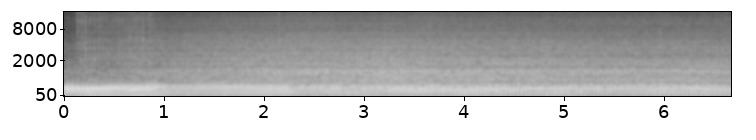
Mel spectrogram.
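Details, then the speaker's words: Hobart Champion Elite 225 welder engine after idle solenoid fix: switching from run to auto idle, it drops from high speed to a steady low idle instantly with no hesitation, where before the fix the drop was slow. "But like I even noticed before when when I would use the switch to go from run to auto idle, it would take a while to do that. It wouldn't be an instant thing. It's instant now."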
